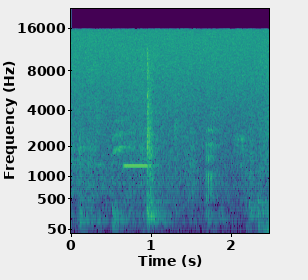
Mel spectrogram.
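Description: Handling noise from a desk microphone being moved on its stand, picked up through the microphone itself: a short high tone, then a sharp knock about a second in and a smaller one shortly after.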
